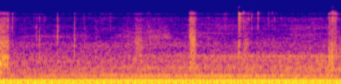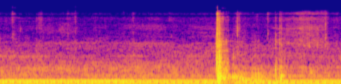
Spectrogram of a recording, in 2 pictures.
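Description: Steady low mechanical hum with a few light clicks of handling, and one sharp clunk about five and a half seconds in as a mobility scooter's battery is set down on the scooter.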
